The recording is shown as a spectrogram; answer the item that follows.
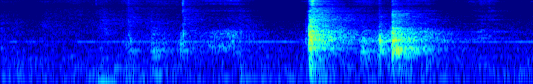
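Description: A muffin pan for zucchini chocolate chunk walnut muffins is handled and set down, giving a few soft knocks and then two sharper metallic clanks close by, with no talk.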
